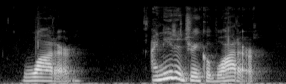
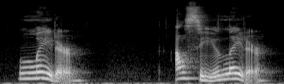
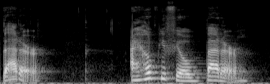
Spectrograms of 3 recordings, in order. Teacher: the flap T is really just a D sound and this flap T happens when T is in the middle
